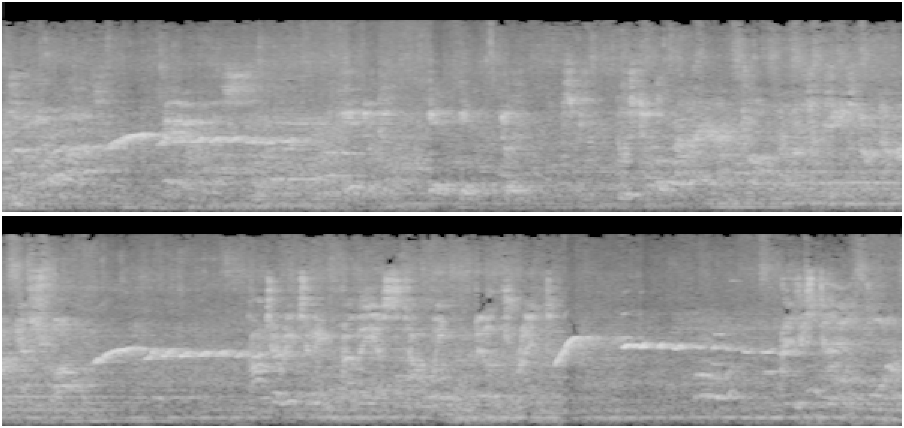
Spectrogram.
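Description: A man whistles sharply several times.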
